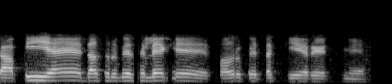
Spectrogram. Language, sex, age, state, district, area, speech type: Urdu, male, 30-45, Uttar Pradesh, Mau, urban, conversation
